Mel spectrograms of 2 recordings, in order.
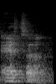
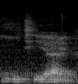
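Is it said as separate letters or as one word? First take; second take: word; letters. First: It is said as one word. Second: It is said as three separate letters. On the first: The speaker calls it right. "so it's pronounced like a word" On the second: The speaker calls it wrong. "not E T A"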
